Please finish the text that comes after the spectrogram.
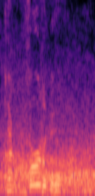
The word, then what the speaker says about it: convertible: no roof it's a convertible pronunciation converter verter use a fast D the T changes to a fast D ver convertible this is a convertible because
